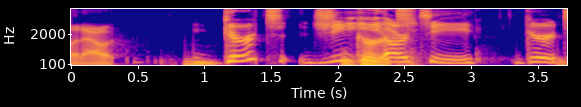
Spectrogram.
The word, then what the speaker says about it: Gert: say that name again for me and spell it out? Gert, G-E-R-T, Gert Gert.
